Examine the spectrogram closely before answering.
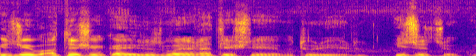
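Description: With a dark, mellow tone and ordinary pitch variation, a man talks at a moderate pace in a dry sound with no echo. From Rize, Turkey. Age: 80s+. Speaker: migratory beekeeper. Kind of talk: interview answer. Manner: casual, plain-spoken. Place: open country.

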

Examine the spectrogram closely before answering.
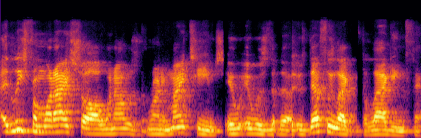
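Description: Very fast speech comes from a man with an American accent. His pitch is fairly high and his intonation lively. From US Northeast, the Bronx, New York City. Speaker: engineer, former big tech engineering leader; podcast host. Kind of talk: casual chat. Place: home room. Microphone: webcam.

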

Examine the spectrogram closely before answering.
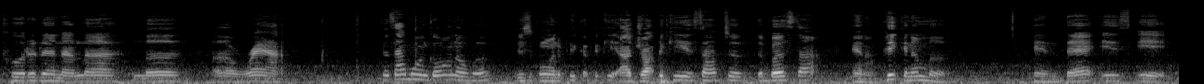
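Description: Amid noticeable background noise, a woman with a very deep, low voice talks at a moderate pace with long, frequent pauses. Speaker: mother vlogger. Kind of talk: casual vlog chat. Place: car. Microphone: phone near.

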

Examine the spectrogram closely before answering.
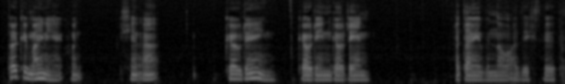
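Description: In a British accent, a man with a fairly low voice speaks with long, frequent pauses. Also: ordinary pitch variation, moderate pace. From UK. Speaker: gaming video creator. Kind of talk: gameplay commentary. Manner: casual, rambling.

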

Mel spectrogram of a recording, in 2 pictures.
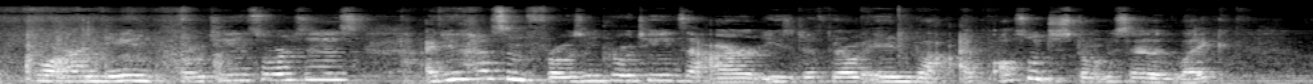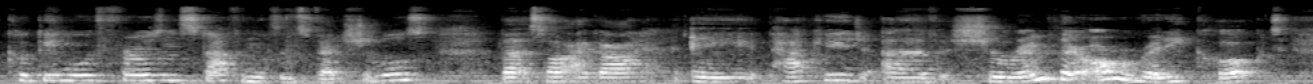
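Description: Noticeable noise runs through the background. Over it, a woman talks fairly briskly. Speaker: lifestyle vlogger. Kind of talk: casual vlog chat. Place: kitchen.

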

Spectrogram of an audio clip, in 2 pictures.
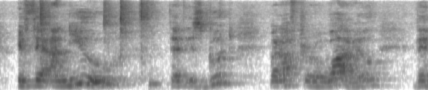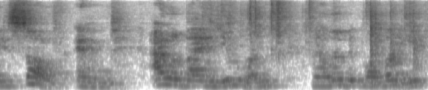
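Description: At a moderate pace, a man speaks in a high voice with ordinary pitch variation, light background noise and audible room echo. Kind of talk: cooking tutorial. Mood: cheerful and enthusiastic. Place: kitchen.

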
